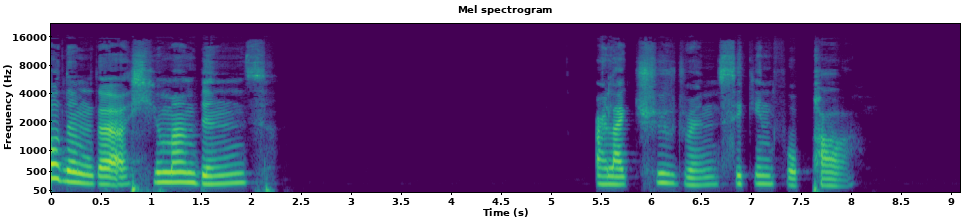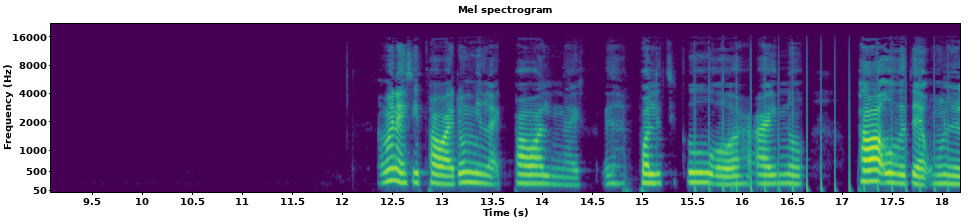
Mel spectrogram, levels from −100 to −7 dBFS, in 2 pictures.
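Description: From 15.53 to 18.07 s, a train of clicks ticks regularly at 7.1 per second, about twenty spikes showing as evenly spaced vertical lines, likely interference.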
